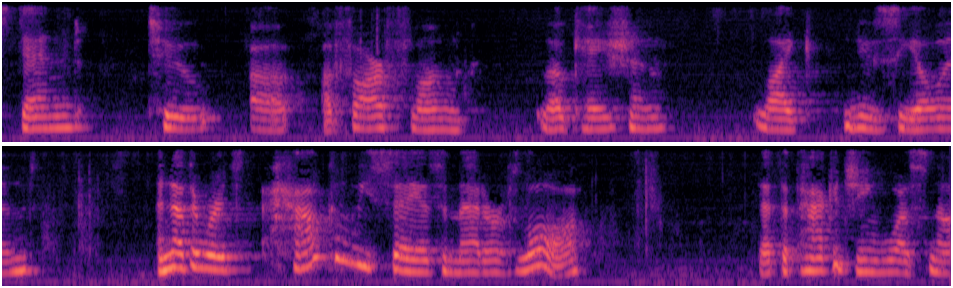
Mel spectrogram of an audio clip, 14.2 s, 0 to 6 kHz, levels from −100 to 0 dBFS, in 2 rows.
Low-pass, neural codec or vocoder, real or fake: 5.4 kHz; none; real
